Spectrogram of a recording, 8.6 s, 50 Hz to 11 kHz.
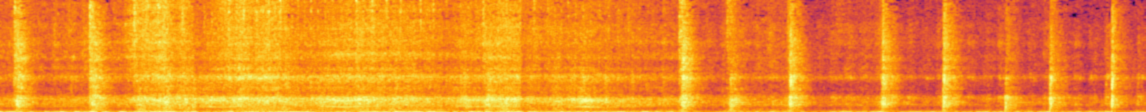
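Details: Rich-running, smoking V8 with a rough rumble and gunshot-like exhaust pops from the tailpipes, about two a second at times; timing suspected to be 180 degrees off, not confirmed.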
